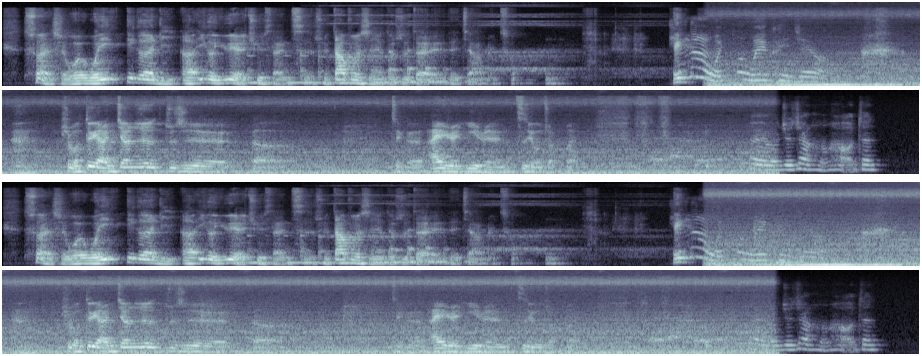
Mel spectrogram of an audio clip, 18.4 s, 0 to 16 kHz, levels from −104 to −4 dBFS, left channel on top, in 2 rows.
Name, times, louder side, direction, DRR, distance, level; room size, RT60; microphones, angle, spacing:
voice 1, 0.0-5.0 5.4-5.6 6.7-6.9 8.6-9.0 9.3-12.2 13.0-15.9 16.2-16.3, left 1 dB, 15° left, 0.3 m, -24 dB
Marimba xylophone, 2.3-5.6, equal, 35° left, 0.7 m, -34 dB
voice 2, 6.7-8.5 16.6-17.9, left 4 dB, 80° left, 0.5 m, -31 dB
sound 1, 7.0-16.9, right 2 dB, 85° right, 0.5 m, -27 dB
2.3 x 2.1 x 2.7 m
head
